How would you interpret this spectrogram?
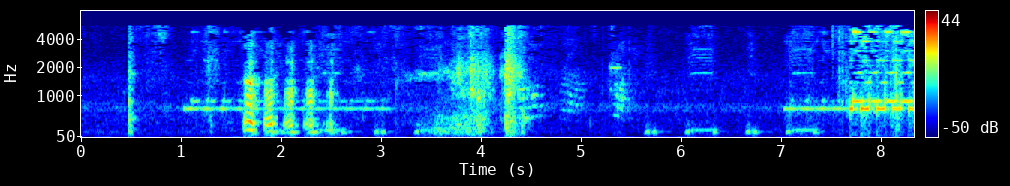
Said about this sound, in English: Oops, let me do something about that phone. Sorry.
